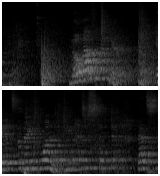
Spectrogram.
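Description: A person's voice with long, drawn-out tones that were not caught as words, after a single thump about a second in.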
